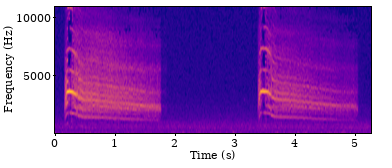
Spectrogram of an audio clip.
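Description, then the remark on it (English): Two long, raspy descending screams of a red-tailed hawk calling from high overhead on the Samish Flats in late winter, each lasting about a second and a half, separated by a short pause, clear and fairly loud against a quiet background. “You could see up to 50 red-tailed hawks in one day-long visit. And you're bound to hear this sound wafting down from on high.”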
